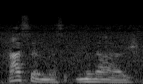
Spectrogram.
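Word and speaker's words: Hasan Minhaj: yes of course and he pronounced his name Hassan Hassan Minaj and I always call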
